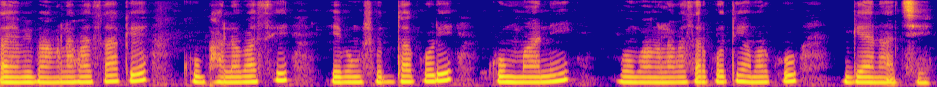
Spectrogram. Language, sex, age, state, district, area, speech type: Bengali, female, 30-45, West Bengal, Jalpaiguri, rural, spontaneous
